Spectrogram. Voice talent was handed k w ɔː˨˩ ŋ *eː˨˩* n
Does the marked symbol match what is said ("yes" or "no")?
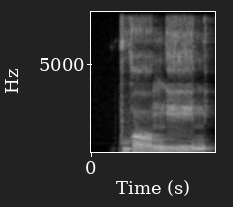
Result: yes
